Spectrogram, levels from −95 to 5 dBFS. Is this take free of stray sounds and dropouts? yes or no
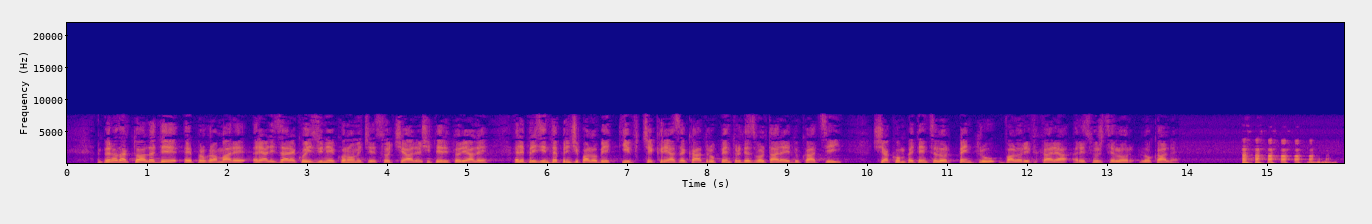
no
